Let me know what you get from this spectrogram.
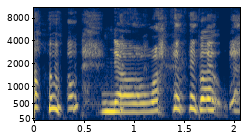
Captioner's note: laughing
